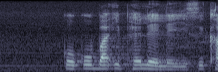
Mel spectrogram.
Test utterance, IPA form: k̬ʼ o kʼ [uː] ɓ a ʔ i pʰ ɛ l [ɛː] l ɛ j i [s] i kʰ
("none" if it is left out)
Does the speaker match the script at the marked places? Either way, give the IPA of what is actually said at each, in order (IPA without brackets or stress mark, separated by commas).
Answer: u, ɛ, s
